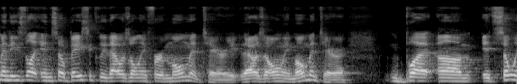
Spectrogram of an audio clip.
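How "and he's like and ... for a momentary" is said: ordinary talk, nothing marked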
